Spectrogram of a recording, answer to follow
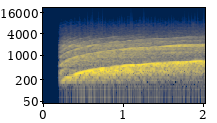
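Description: A siren-like wail, the lead-in riser of an intro music track, starts a moment in and climbs in pitch, quickly at first and then levelling off.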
